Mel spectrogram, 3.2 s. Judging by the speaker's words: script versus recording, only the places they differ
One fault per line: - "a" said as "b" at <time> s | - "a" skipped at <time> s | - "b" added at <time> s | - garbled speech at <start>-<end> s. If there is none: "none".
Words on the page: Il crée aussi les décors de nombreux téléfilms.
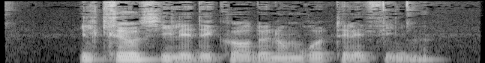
none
